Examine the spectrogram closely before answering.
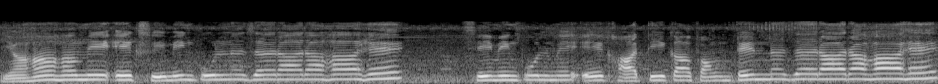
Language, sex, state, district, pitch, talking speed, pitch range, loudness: Hindi, male, Madhya Pradesh, Dhar, 215 Hz, 130 wpm, 195-235 Hz, -13 LUFS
